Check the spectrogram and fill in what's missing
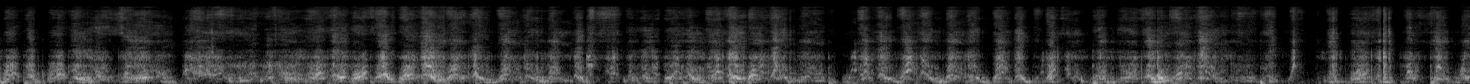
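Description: Fingernails scratch the surface of a camouflage polyester fabric bag in quick, uneven back-and-forth strokes. The result is a steady, dry, rasping scratch with a papery midrange texture and a soft bright hiss, broken by a few brief pauses.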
